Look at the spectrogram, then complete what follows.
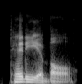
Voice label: "pitiable", American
